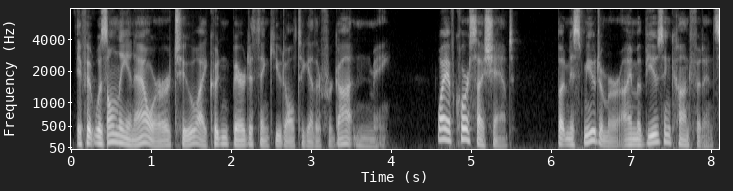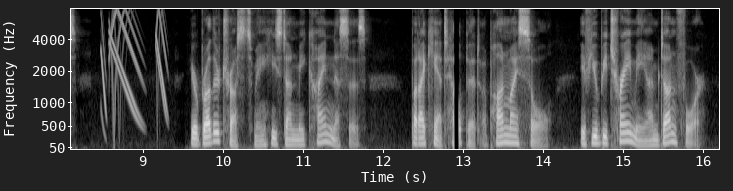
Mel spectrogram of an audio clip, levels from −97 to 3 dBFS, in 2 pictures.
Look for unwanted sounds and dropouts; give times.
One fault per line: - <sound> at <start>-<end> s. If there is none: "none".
- chirp at 8.5-9.3 s
- dropout at 12.9-12.9 s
